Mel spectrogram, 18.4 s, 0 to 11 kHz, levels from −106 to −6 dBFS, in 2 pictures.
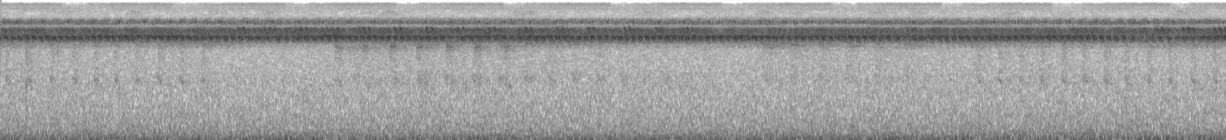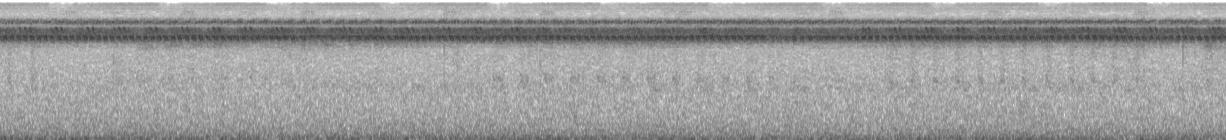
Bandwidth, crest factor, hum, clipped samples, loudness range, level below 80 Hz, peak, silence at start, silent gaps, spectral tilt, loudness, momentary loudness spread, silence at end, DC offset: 10.5 kHz; 14 dB; none; under 0.1%; 1 LU; -50 dBFS; -14 dBFS; 0 s; none; 0.5 dB/octave; -26 LUFS; 1 LU; 0 s; under 0.1%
